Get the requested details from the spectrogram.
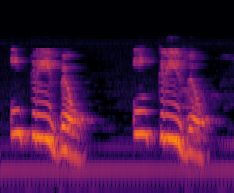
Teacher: O cri a gente pronuncia com mais intensidade, né? Mais força. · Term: paroxítonas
